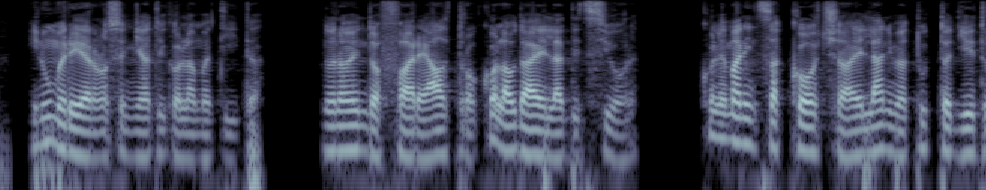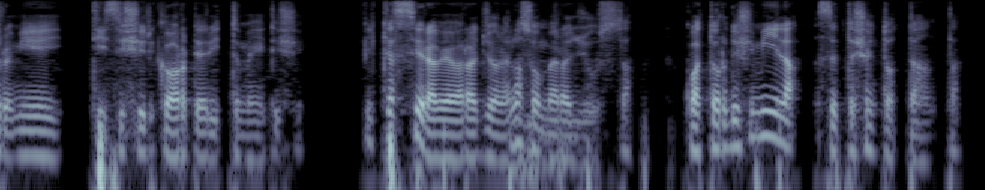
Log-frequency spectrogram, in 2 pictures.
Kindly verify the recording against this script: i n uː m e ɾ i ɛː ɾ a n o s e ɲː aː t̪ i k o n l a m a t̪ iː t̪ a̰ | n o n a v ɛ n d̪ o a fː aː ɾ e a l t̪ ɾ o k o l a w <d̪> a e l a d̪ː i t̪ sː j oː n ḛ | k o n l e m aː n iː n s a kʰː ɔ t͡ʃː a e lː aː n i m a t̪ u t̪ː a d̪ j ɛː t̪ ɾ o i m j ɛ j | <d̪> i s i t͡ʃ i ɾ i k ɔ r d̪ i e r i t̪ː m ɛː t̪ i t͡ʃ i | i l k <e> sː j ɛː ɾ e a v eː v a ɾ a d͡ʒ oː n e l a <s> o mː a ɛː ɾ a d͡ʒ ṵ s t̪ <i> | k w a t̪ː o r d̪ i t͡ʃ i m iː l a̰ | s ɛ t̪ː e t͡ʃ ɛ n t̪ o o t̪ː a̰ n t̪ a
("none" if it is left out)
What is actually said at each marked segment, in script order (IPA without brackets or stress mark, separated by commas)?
d̪, t̪, a, s, a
